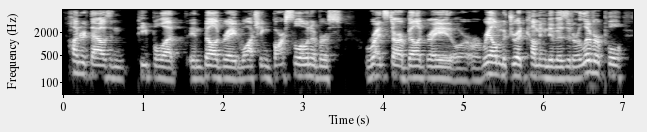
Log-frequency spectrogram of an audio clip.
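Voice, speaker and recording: A man's voice: mid-range voice, steady tone, brisk, few pauses, pushed and bright. A man from Serbia hosting a podcast, talking earnestly and thoughtfully with many fillers. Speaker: podcast host. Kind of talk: casual conversational interview.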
